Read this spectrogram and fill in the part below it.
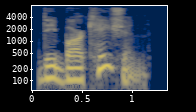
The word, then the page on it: debarkation: British English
